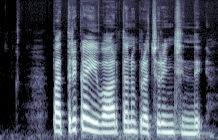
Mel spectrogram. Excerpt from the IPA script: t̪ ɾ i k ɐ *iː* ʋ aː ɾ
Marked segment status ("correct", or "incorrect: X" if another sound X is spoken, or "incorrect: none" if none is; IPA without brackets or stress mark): correct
